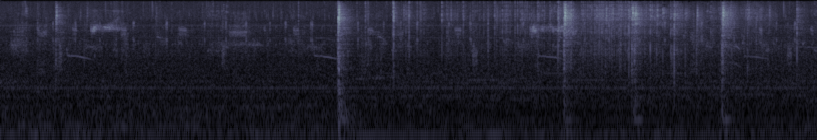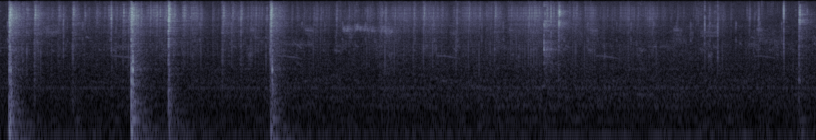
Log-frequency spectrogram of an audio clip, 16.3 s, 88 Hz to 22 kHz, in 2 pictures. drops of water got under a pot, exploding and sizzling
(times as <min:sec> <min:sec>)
0:03.4 0:16.3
